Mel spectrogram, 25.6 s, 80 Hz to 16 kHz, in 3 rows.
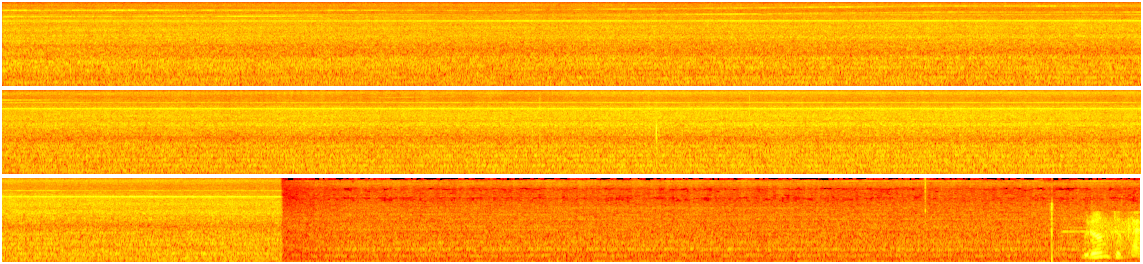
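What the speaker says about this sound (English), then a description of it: "APU sounds nice on this thing" An Airbus A320 auxiliary power unit runs in the Fenix flight simulator as a steady, even turbine drone with a thin high whine, cutting to a quieter rumble near the end.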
